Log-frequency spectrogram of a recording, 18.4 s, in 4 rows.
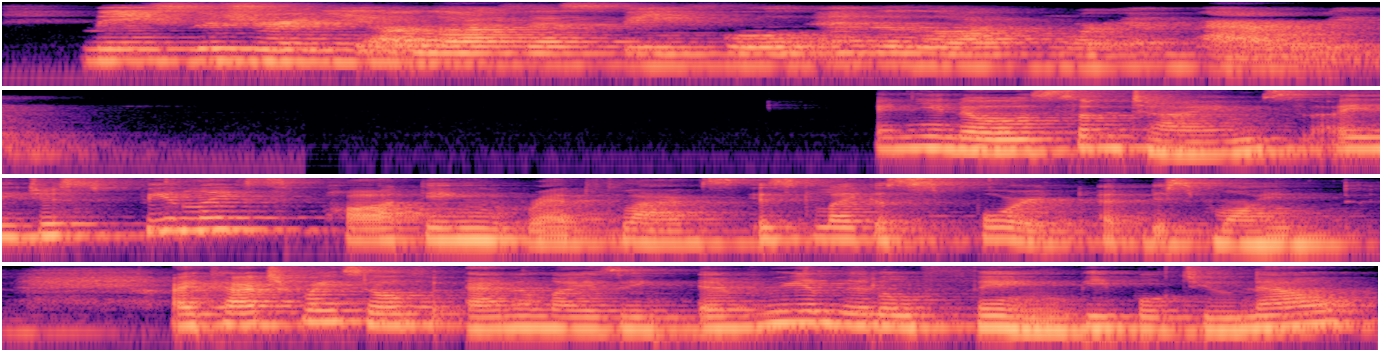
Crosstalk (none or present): none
